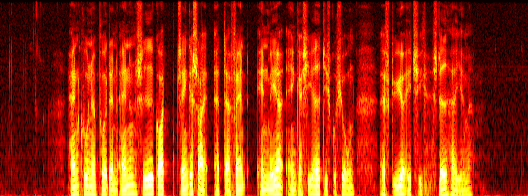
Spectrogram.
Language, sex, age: Danish, male, 52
